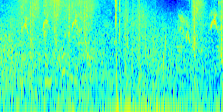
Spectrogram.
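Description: Incendio fire spell cast in Hogwarts Legacy: a dense whooshing burst of flame with booming impacts and a sharp crack midway, loud and continuous over game ambience, with no voice present.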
